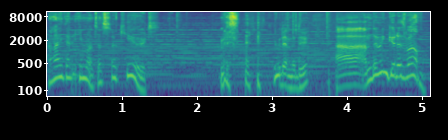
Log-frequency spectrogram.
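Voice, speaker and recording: This live-stream chat features a friendly man, a native Flemish speaker, addressing viewers by name and laughing frequently while game music runs underneath. His voice is on the high side with big pitch swings, delivered at a measured pace.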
